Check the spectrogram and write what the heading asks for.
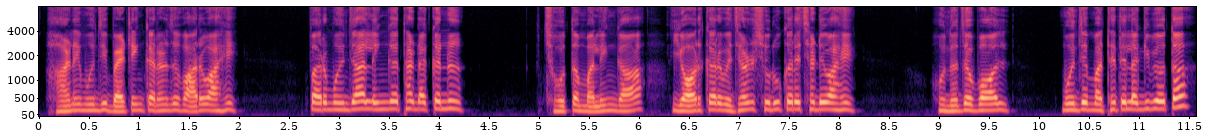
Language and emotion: Sindhi, fearful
